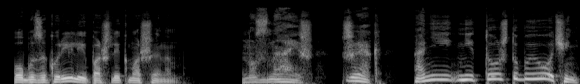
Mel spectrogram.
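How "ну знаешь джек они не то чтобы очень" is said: guilty whisper, much higher pitch, slower. A cat answers the raven as they walk to the cars, guilty whisper. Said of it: "виновато зашептал кот".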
